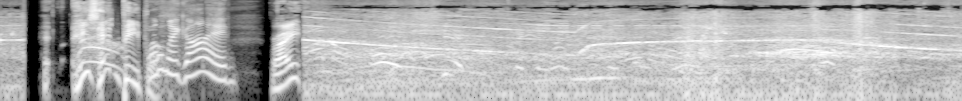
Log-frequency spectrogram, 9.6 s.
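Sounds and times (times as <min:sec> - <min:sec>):
speech: 0:00.4 - 0:07.1
police car siren wailing: 0:03.0 - 0:09.6
traffic noise: 0:03.0 - 0:09.6.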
